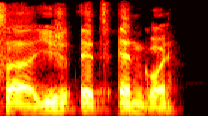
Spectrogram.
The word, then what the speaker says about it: Engoy: Yeah, it's Engoy.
